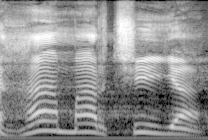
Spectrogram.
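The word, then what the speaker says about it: ἁμαρτία: pecaram a palavra pecado no grego a pronúncia dela é ramara que significa errar o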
